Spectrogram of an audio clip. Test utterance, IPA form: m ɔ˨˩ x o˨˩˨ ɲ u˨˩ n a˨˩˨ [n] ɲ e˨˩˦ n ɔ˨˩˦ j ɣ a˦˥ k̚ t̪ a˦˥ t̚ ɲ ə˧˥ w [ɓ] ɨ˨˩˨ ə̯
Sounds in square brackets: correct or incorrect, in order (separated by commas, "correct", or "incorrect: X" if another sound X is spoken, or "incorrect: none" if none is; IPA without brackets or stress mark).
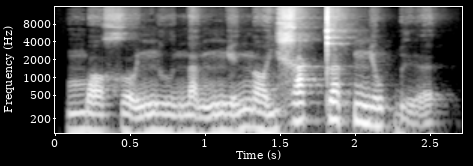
correct, correct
